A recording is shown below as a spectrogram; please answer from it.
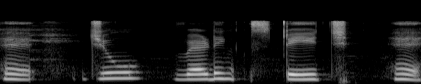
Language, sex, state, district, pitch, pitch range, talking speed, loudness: Hindi, female, Madhya Pradesh, Umaria, 245 Hz, 235-265 Hz, 70 wpm, -22 LUFS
